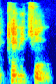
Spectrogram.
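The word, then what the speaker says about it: Katy Keene: um um um Kath Kathy Keen am I pronouncing that one correctly uh K Katie Kean Kati K yeah I I wrote and Drew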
